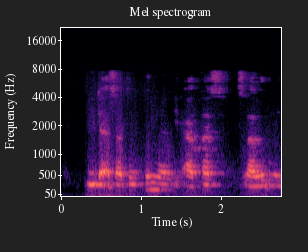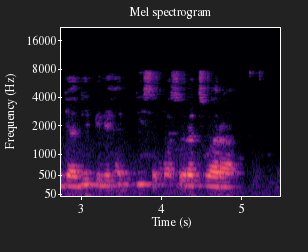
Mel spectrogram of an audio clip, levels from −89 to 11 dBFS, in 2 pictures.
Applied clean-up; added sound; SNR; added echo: neural separator model SepFormer DNS4.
